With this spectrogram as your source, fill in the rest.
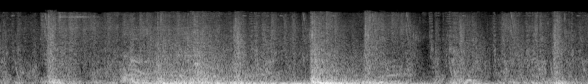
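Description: Impact blasts boom with deep rumbling bursts.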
